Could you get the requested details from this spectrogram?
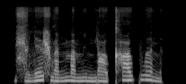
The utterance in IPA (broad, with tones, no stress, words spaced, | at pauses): ɕy˨˩le˥ɪ̯ʂwa˧˥n mä˥˧mi˥˩ mjɑ˨˩ʊ̯kʰɑ˥ʊ̯ pwə˥˩n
